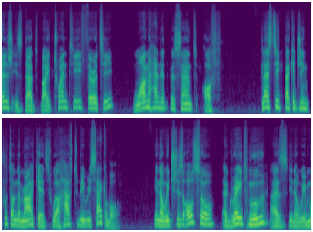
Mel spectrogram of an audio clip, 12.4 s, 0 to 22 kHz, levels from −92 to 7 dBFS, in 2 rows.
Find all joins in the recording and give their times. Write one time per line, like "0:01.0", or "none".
none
